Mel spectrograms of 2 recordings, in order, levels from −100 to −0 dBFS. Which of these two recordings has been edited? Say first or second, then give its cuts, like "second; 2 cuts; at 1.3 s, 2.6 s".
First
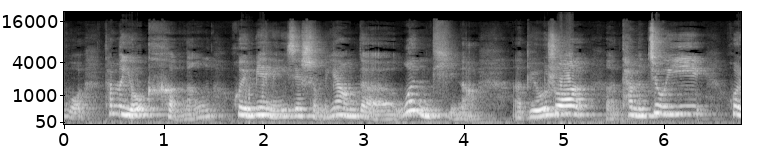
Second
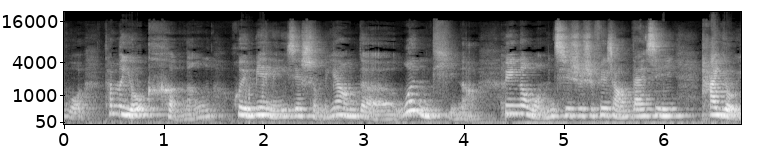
second; 1 cut; at 4.4 s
